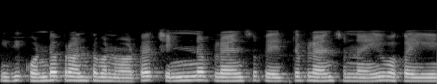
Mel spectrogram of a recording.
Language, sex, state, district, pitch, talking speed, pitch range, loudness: Telugu, female, Andhra Pradesh, Sri Satya Sai, 175 Hz, 150 wpm, 165-185 Hz, -17 LUFS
